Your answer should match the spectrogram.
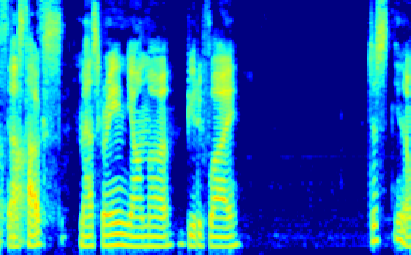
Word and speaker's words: Masquerain: The only Pokemon I know that has it is Masquerain.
